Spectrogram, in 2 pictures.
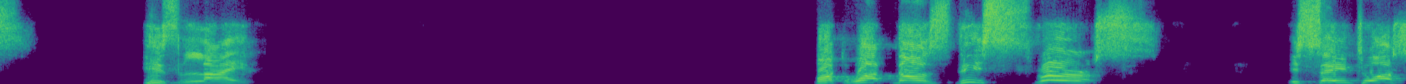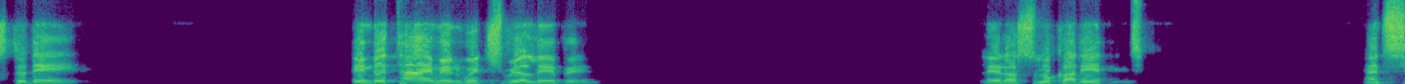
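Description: A middle-aged man preaches with animation into a microphone, in short bursts with long pauses.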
